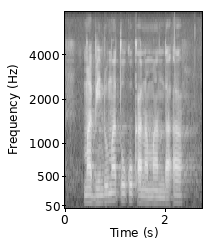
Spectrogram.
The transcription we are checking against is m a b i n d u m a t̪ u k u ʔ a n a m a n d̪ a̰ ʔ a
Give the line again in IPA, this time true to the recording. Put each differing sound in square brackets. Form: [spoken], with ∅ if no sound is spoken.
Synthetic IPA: m a b i n d u m a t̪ u k u [k] a n a m a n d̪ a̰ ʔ a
